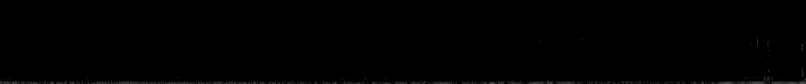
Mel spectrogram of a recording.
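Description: Card paper rustles and slides under fingertips.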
